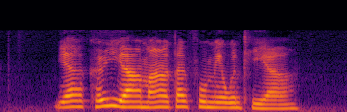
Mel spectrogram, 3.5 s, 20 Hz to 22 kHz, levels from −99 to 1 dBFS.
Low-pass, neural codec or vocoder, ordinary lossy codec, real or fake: none; codec, 16 kHz, 1.1 kbps, Voila-Tokenizer; none; fake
